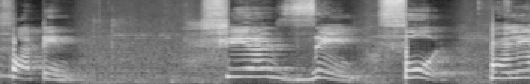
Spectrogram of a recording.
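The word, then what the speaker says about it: vier: Lesson to में तो जो वी की जो प्रोनन्सिएशन है वो एफ होती है। सो we don't call call it wear. We call it fear.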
